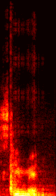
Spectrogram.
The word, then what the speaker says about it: Siemens: Se escribe Siemens, pero se pronuncia Siemens, ¿sí?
